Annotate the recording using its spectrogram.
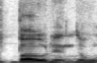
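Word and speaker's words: Bowdoin: not the same thing no so that's it's Bowden the D3 College in main is Bowden the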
